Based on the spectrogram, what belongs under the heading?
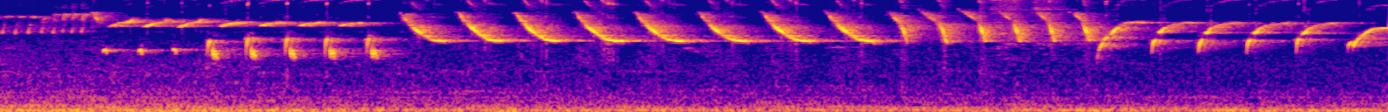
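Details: Canary song in a rolling style, a series of fast trilled phrases: high whistled notes, then a low short stutter, then repeated sweeping down-slurred syllables changing type every second or so.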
